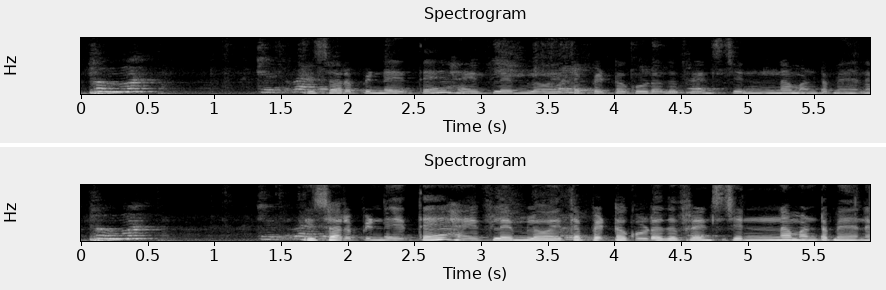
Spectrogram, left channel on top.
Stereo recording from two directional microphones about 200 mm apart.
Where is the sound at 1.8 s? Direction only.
40° right (ahead or behind).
